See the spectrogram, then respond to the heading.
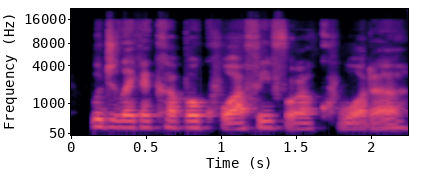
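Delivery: New York City accent. Asking someone if they talk like this: Long Island accent. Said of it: "do you have a New York accent, like Long Island?".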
